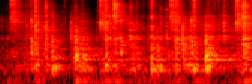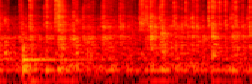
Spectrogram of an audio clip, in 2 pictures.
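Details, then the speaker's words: Bike build, rear derailleur setup while turning cranks: rapid metallic ticking and rasping as the guide (top) pulley pushes the chain against the next larger cog; fixed by turning the barrel adjuster clockwise about half a turn. "And I can hear it already This means that my Guide pulley, which is the top one is just pushing the chain against the bigger cog over here, that's what causes the noise."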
